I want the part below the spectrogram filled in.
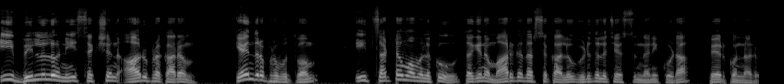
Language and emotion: Telugu, neutral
